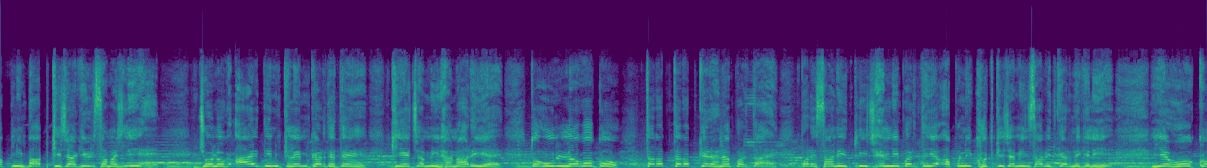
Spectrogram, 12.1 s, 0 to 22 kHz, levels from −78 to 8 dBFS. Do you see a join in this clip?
no; 0 cuts

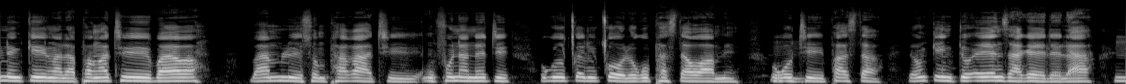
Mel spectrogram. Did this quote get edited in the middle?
no; 0 cuts

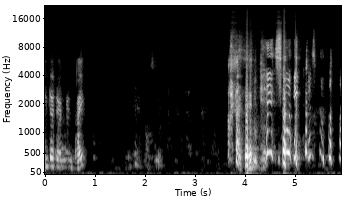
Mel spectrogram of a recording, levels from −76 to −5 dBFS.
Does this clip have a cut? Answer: no; 0 cuts

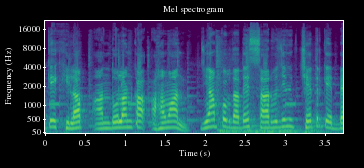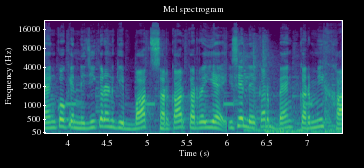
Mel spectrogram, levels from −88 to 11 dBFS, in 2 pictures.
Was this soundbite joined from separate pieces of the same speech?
no; 0 cuts

